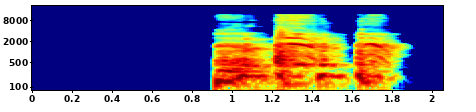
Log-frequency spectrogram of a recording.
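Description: A man coughing three times in quick succession, starting about a second in.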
